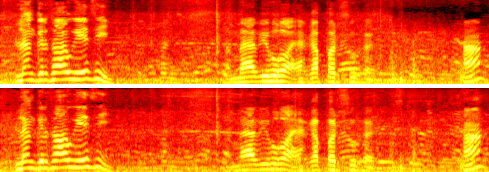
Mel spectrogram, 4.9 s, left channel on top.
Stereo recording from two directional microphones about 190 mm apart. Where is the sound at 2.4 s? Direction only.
45° left (ahead or behind).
